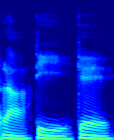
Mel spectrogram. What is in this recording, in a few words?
"ratike", concat syllables; Affixing experiment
